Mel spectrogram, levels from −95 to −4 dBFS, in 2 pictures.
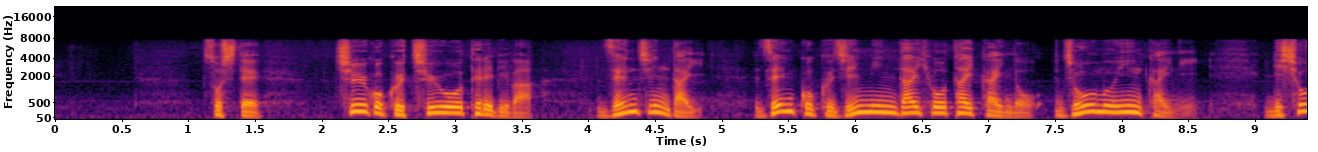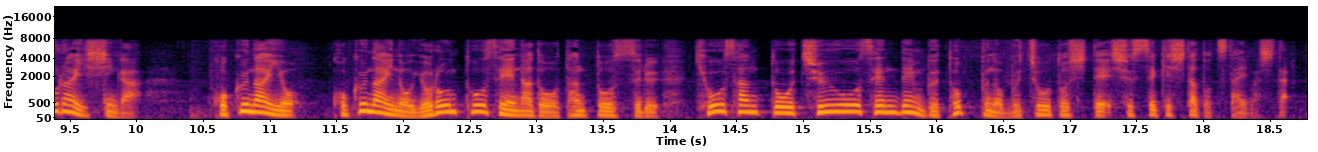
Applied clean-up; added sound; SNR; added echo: none; none; none; none.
